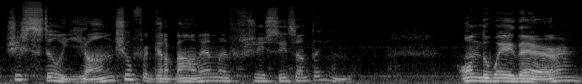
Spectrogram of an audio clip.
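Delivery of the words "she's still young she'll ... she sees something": higher, lightly put-on father voice; a hint of a dad pitching a trip; lightly voiced dad. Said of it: "her father is just like".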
